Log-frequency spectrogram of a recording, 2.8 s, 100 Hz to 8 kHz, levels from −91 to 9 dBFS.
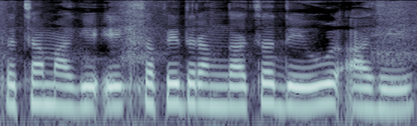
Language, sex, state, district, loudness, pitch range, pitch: Marathi, female, Maharashtra, Mumbai Suburban, -12 LUFS, 195-215 Hz, 200 Hz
